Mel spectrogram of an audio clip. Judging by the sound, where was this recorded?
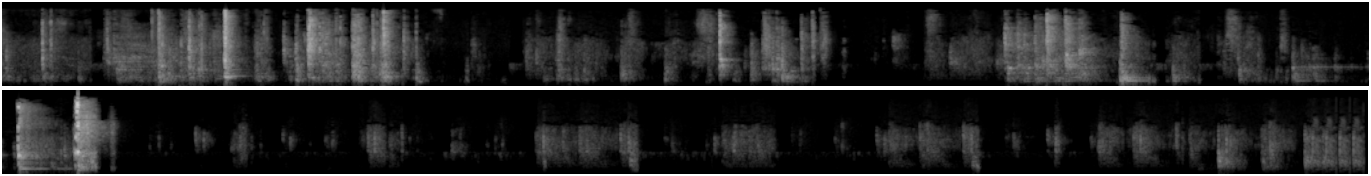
bedroom, hallway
